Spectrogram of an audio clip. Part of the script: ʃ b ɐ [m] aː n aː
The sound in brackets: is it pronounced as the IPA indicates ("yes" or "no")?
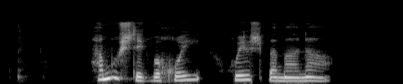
yes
